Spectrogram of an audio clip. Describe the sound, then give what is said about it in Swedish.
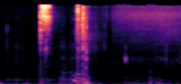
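A bottle of flavored mineral water is opened: a quick crackle of the cap, then a bright fizzing hiss as the gas escapes, followed by quiet. “Men, korkar du upp en bira? Nej, jag korkar upp den absolut hetaste av alla drycker i Los Angeles i detta nu.”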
